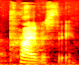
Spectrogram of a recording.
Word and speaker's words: privacy: The stress on privacy is actually the same. American and British English both put it on that first syllable. – Yeah. – But the pri and the pri are different.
